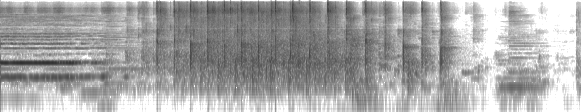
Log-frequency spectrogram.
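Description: A live band's song ends on a long held note, then an audience applauds for about five seconds, the clapping dying away near the end.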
